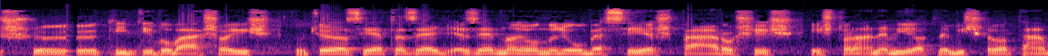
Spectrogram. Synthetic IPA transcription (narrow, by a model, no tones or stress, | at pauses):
ʃkint̪id̪obaːʃɒiʃṵːcʰhoɟɒzeːrt̪ɛzɛɟɛ̰zɛɟnɒɟo̞nːɒɟo̞ɱvɛseːjɛʃpa̰ːɾo̞ʃeːʃḛːʃt̪ɒla̰ːnɛmijɒt̪nɛmiʃkalɒ̰t̪a̰ːm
